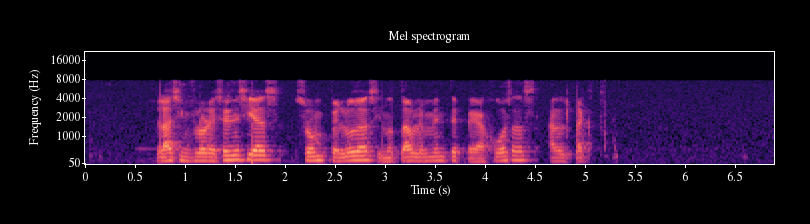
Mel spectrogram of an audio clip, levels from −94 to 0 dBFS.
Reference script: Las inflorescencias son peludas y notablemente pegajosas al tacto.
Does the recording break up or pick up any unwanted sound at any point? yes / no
no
